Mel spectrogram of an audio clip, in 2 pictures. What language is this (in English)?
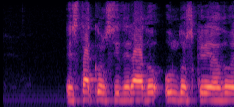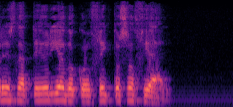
Galician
